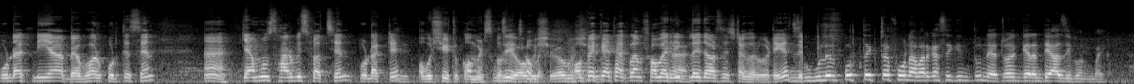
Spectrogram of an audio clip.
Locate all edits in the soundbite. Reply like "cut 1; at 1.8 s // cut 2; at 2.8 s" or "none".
cut 1; at 8.0 s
